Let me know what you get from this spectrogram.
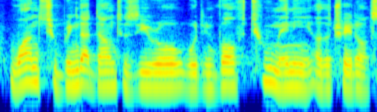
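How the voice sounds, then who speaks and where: A soft-spoken man, an opposition member of parliament, answering in a measured, hesitant way. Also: medium pitch, slight background noise. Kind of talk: parliamentary debate response. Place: parliament chamber.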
